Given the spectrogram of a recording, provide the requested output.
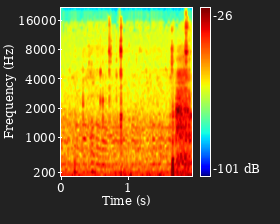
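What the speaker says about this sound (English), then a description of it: "Sorry if you can hear that fly buzzing around." Housefly buzzing around a room, a continuous faint insect drone with brief swells as it passes nearer, no talk over it.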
